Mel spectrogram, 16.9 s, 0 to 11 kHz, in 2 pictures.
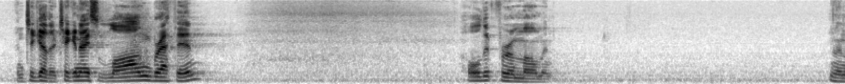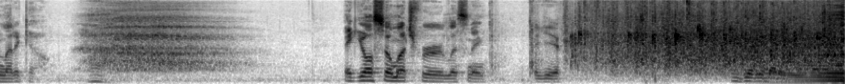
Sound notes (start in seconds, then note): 9.2 exhales; 14.0 audience applauds; 15.8 upbeat music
